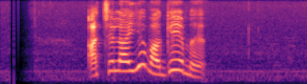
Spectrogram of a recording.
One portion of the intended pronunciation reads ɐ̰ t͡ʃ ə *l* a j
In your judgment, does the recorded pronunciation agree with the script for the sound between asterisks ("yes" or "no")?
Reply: yes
